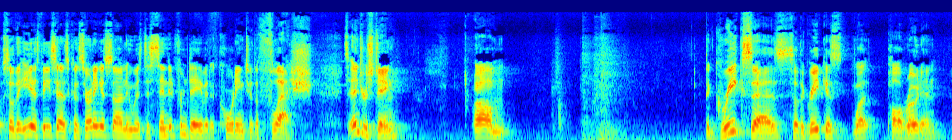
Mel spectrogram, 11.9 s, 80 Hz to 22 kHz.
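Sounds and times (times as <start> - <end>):
speech: 0.0 - 5.2, 5.9 - 6.4, 8.8 - 11.8
door swinging shut with a brief tonal creak: 6.9 - 8.2.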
